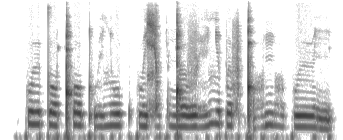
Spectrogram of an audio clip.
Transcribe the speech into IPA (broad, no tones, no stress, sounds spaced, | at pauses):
kʷ ɨ t̪ o ǃʰ o kʷʼ e̤ ʎ u p kʷ e ɕ ɔ̤ p ŋ͡ǃ ɵ v e̤ ʎ e p ɘ f ǃʼ ɔ̤ n̪ ɔ̤ kʷ ɨ ɲ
